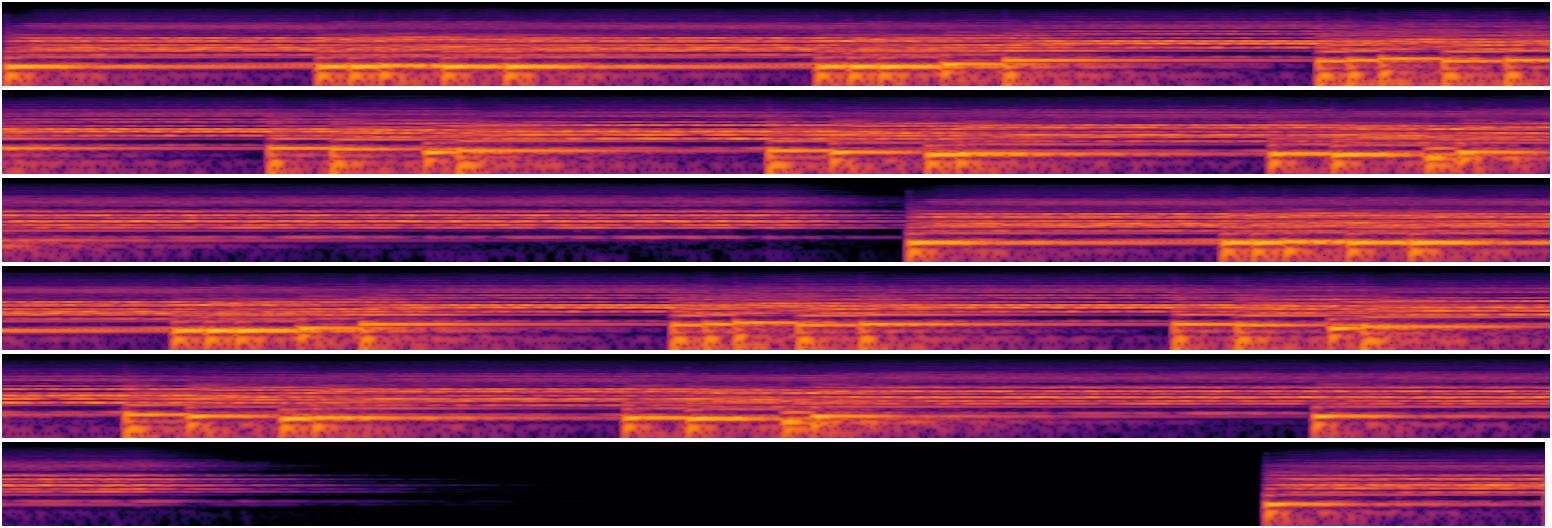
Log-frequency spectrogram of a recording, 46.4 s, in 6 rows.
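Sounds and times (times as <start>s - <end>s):
choir singing: 0.0s - 40.6s, 45.0s - 46.4s.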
